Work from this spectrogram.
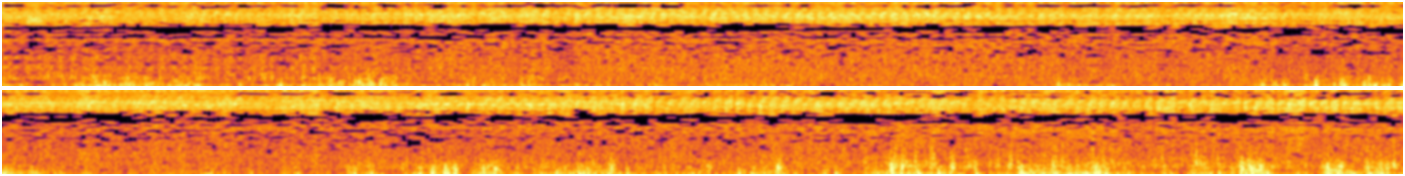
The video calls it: Cicada Sound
